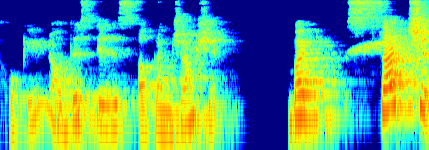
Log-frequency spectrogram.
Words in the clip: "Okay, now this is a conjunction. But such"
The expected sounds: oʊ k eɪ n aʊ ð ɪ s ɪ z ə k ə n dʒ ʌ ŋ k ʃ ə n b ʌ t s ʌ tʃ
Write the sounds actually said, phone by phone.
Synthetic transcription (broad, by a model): oʊ k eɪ n aʊ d ɪ s ɪ z ə k ə n dʒ ʌ ŋ k ʃ ə n b ʌ t s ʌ tʃ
